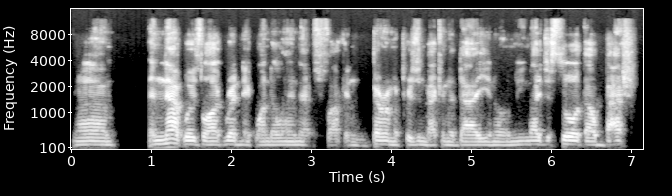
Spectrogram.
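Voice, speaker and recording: A man's voice: low-pitched, monotone, normal speed, a little mellow. A middle-aged Australian man telling stories as a podcast guest, rambling, swearing a lot, with many fillers. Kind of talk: casual storytelling.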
